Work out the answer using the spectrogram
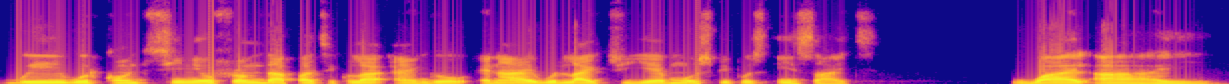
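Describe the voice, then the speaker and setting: This livestream host is a man from Nigeria whose voice is on the low side with a darkish tone. He chats casually and pleads for likes over dull, lo-fi audio.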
